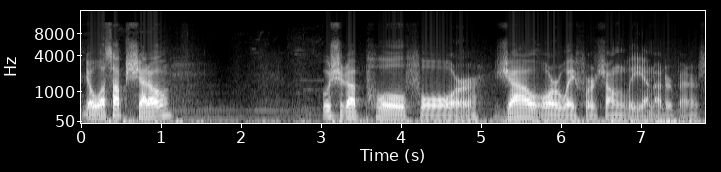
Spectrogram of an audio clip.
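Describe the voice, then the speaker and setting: A man's voice: fairly low pitch, lively intonation, takes it slowly, creaky, muffled recording, faint music behind. A man chatting casually as he streams a video game, laid-back and prone to swearing. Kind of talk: casual chat while playing a video game.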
